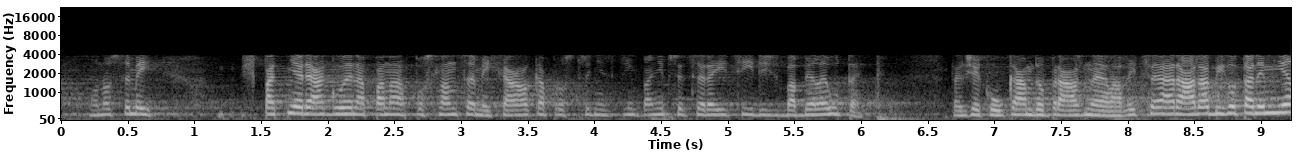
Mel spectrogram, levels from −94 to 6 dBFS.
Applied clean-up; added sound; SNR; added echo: none; none; none; none.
